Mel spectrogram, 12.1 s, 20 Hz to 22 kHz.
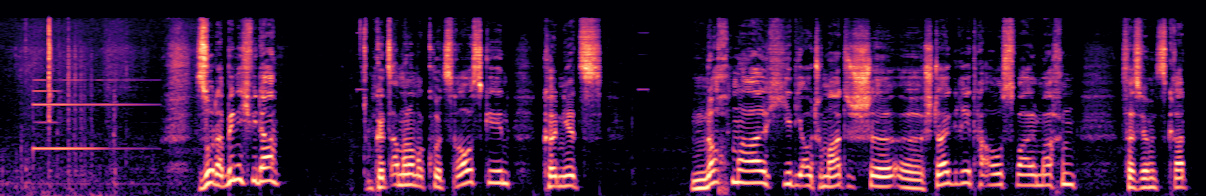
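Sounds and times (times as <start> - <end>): electronic chime: 0.3 - 1.6.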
